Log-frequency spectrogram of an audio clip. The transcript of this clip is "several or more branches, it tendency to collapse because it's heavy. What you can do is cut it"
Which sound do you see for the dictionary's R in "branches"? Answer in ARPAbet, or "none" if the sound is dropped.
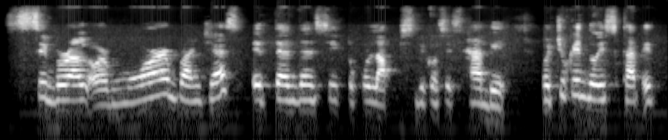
none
